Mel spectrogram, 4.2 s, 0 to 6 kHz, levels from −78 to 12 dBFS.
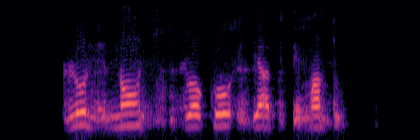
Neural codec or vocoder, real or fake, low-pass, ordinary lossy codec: vocoder, 44.1 kHz, 80 mel bands, Vocos; fake; 5.4 kHz; Opus, 24 kbps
